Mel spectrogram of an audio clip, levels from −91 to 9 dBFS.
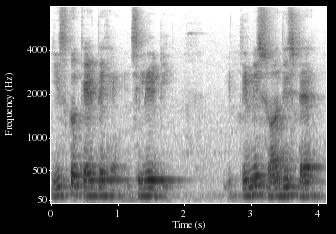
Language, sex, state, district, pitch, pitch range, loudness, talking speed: Hindi, male, Odisha, Sambalpur, 120 Hz, 110-120 Hz, -15 LUFS, 100 wpm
